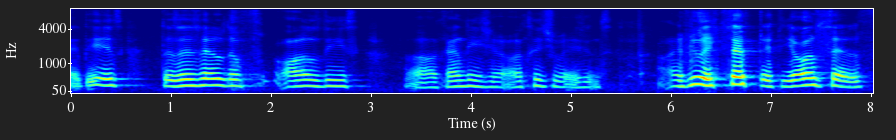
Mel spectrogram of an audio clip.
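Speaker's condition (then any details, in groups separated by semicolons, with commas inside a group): Cerebral palsy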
